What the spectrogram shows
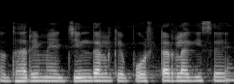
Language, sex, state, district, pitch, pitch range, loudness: Chhattisgarhi, male, Chhattisgarh, Raigarh, 165 Hz, 160-170 Hz, -17 LUFS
